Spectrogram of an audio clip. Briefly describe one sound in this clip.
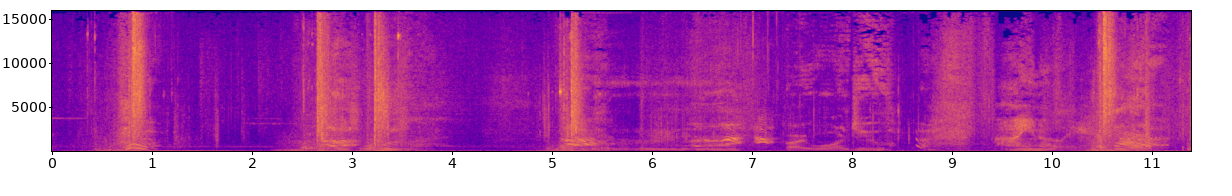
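Heavy punches thud hard against flesh.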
